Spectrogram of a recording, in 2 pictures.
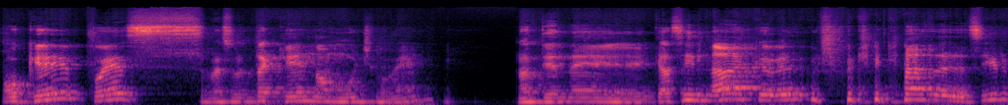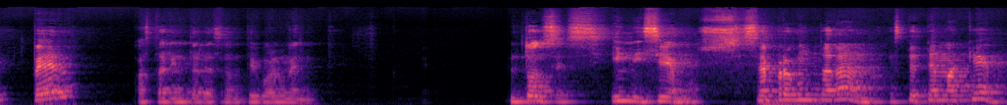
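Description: With a Mexican accent, this somewhat breathy, animated voice moves at a fairly slow pace through very wide pitch swings. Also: man, fairly high pitch for a man. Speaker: podcast host. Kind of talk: casual chat. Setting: live stream.

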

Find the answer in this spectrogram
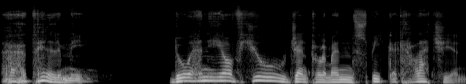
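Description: A man's put-on character voice, medium in pitch and slow, with a dark, mellow tone, a slightly husky edge, vocal fry and big pitch swings, in a very clean recording with a silent background

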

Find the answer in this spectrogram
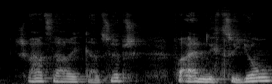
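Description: A man's somewhat breathy voice with a dark, mellow tone, medium pitch and moderate pace. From northern Germany. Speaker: author. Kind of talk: reading aloud.

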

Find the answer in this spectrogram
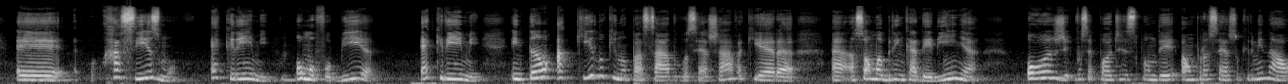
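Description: A woman speaks at a moderate pace and a fairly high pitch, with very wide pitch swings. Vocal fry comes through in her voice. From Brazil, Diadema (São Paulo). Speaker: judge and law professor. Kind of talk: interview.

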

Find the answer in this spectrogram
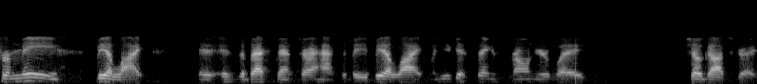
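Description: Speaking at a moderate pace with a Southern US accent, a man leaves long, frequent pauses while his loudness swings widely. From US South, southeast Alabama. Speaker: agriculture social media creator and student. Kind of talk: casual interview.

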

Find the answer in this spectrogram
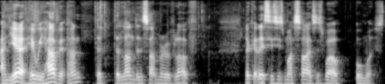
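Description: A normal speaking voice moves at a moderate pace. Its pitch varies in an ordinary way. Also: man, medium pitch for a man. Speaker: podcast host. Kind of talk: casual chat. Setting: studio.

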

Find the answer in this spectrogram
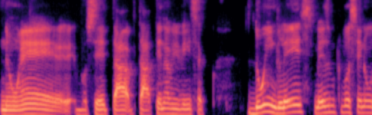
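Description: A dark, mellow tone at a moderate pace, dry and close with no echo. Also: man. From Brazil, São Paulo. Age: 20s. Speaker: podcast co-host. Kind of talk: casual chat.

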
